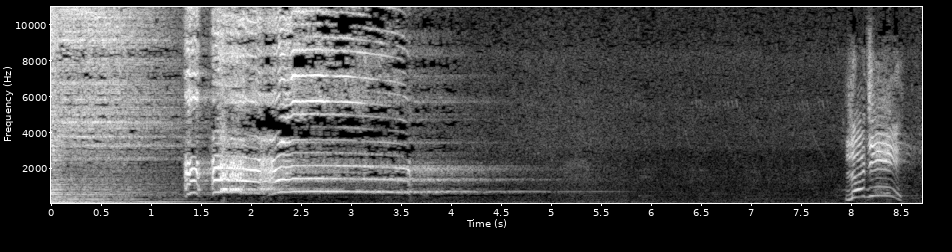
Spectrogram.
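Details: Desi rooster in a crowing contest gives one long, harsh, drawn-out crow of about four seconds that trails away, then a short sharp call; a low rumble and murmuring open it.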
